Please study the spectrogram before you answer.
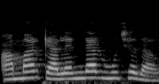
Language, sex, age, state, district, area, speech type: Bengali, female, 18-30, West Bengal, Malda, urban, read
